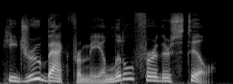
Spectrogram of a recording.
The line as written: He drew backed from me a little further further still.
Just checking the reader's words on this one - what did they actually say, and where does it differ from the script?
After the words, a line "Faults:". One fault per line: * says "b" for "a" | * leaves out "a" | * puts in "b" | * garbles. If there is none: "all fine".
He drew back from me a little further still.
Faults:
* says "back" for "backed"
* leaves out "further"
